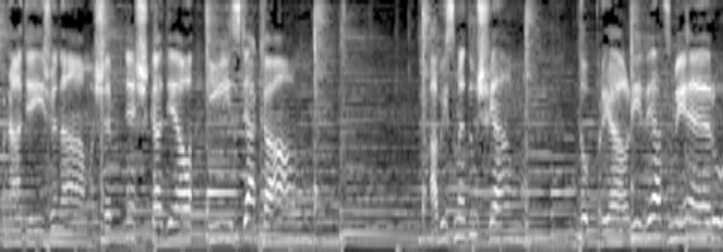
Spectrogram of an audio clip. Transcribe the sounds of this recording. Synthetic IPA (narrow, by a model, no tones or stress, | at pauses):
vnaːɟɛjiʒɛnaːmʃɛpɲɛʃkaɟɪal | iːzɟakam | abizmɛd̪uʃɪam | d̪ɔpɾɪaliʋɪad͡zmɪɛɾu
